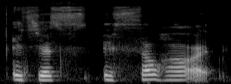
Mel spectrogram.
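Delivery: on the verge of crying, holding back tears. Apologizing to everybody, a speaker talks while holding back tears. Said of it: "I'm trying not to cry".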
